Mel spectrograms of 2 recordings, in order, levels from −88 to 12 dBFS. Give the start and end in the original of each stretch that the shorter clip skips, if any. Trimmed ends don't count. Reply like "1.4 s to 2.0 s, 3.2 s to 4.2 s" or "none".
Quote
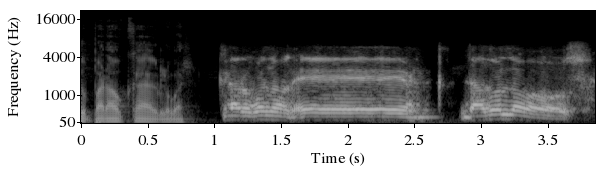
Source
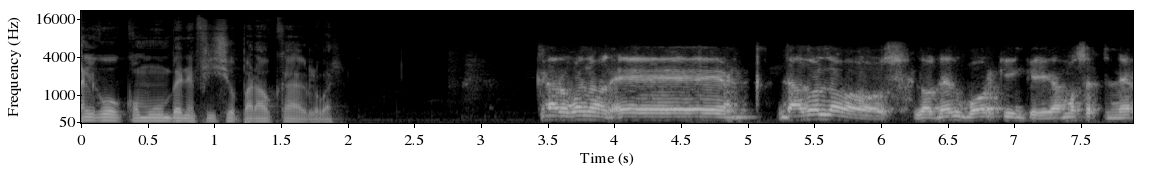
2.0 s to 3.3 s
